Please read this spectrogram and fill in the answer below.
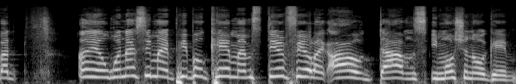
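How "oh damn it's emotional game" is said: normal talking voice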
